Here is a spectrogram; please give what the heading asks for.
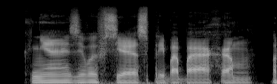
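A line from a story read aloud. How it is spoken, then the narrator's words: Grumbling. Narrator (Russian): проворчал Савелий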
